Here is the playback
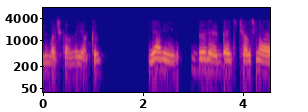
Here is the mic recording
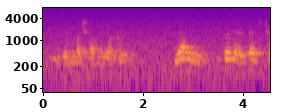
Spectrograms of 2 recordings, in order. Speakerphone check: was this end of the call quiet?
Yes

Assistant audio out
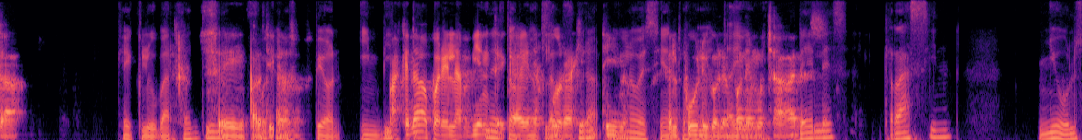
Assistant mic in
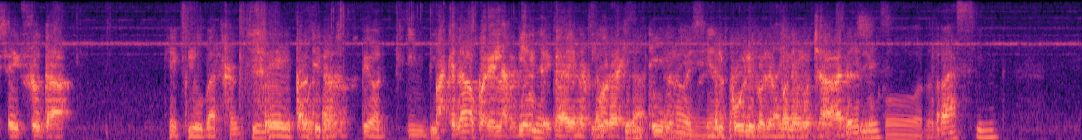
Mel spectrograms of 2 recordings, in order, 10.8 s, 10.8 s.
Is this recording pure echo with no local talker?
No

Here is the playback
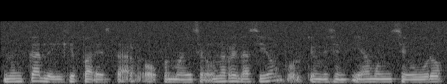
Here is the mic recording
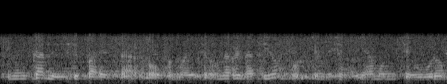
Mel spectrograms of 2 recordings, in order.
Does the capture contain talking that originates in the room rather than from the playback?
Yes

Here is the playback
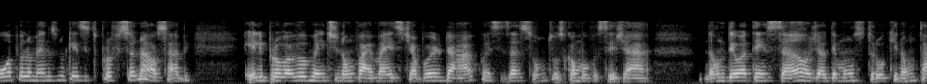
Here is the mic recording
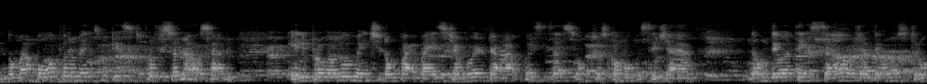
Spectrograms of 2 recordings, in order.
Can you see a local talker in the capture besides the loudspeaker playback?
Yes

